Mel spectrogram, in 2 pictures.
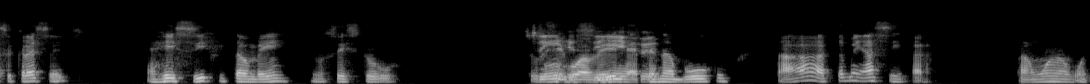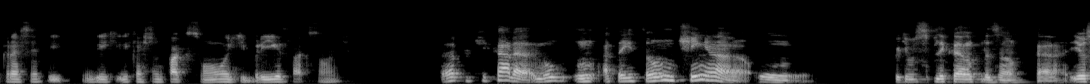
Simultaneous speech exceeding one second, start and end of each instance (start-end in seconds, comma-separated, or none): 5.3-6.7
